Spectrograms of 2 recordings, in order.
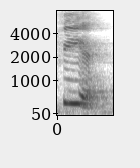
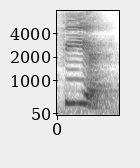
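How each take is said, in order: No difference in how they are said.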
